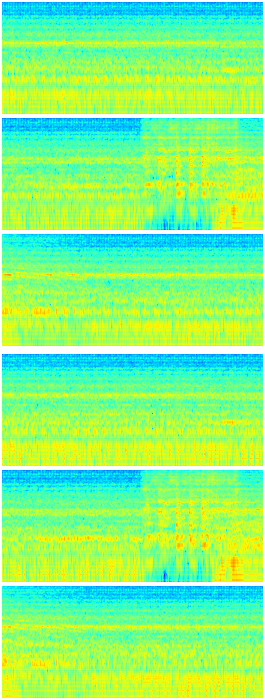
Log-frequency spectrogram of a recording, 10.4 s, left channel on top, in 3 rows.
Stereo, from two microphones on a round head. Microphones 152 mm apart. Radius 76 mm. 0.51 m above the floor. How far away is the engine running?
About 0.8 m.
